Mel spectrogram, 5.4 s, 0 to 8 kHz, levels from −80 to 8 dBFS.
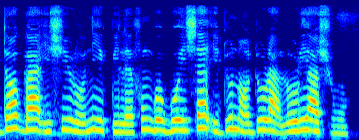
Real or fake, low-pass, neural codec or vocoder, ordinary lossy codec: real; 7.2 kHz; none; AAC, 32 kbps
